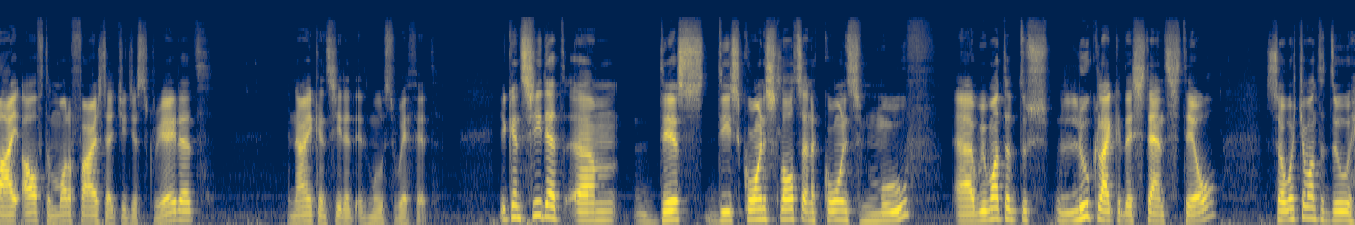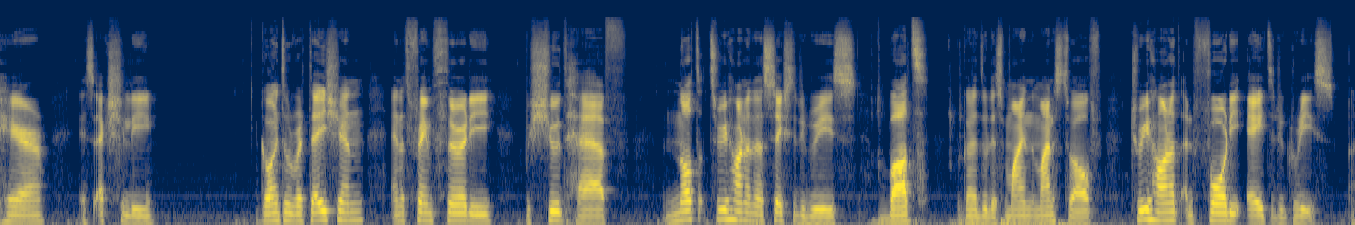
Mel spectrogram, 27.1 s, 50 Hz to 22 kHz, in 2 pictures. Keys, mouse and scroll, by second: 0.1 click, 0.4 click, 0.9 click, 1.5 scroll up 3, 2.4 click, 4.5 right click, 5.1 click, 12.2 click, 12.6 right click, 14.2 click, 15.9 click, 17.5 click, 20.1 click, 24.6 right click.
